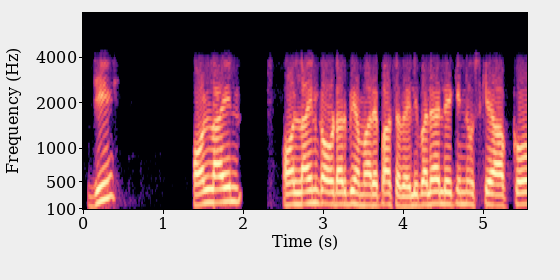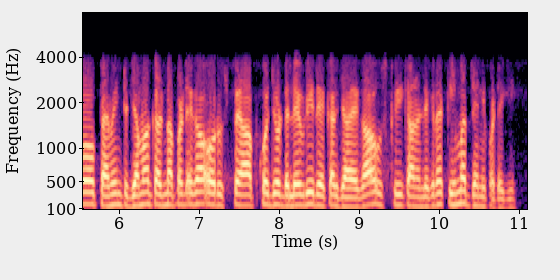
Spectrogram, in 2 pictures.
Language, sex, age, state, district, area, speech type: Urdu, male, 18-30, Uttar Pradesh, Saharanpur, urban, conversation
